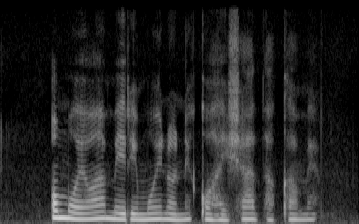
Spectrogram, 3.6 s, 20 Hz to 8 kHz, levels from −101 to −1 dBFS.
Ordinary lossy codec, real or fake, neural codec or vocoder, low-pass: none; real; none; none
